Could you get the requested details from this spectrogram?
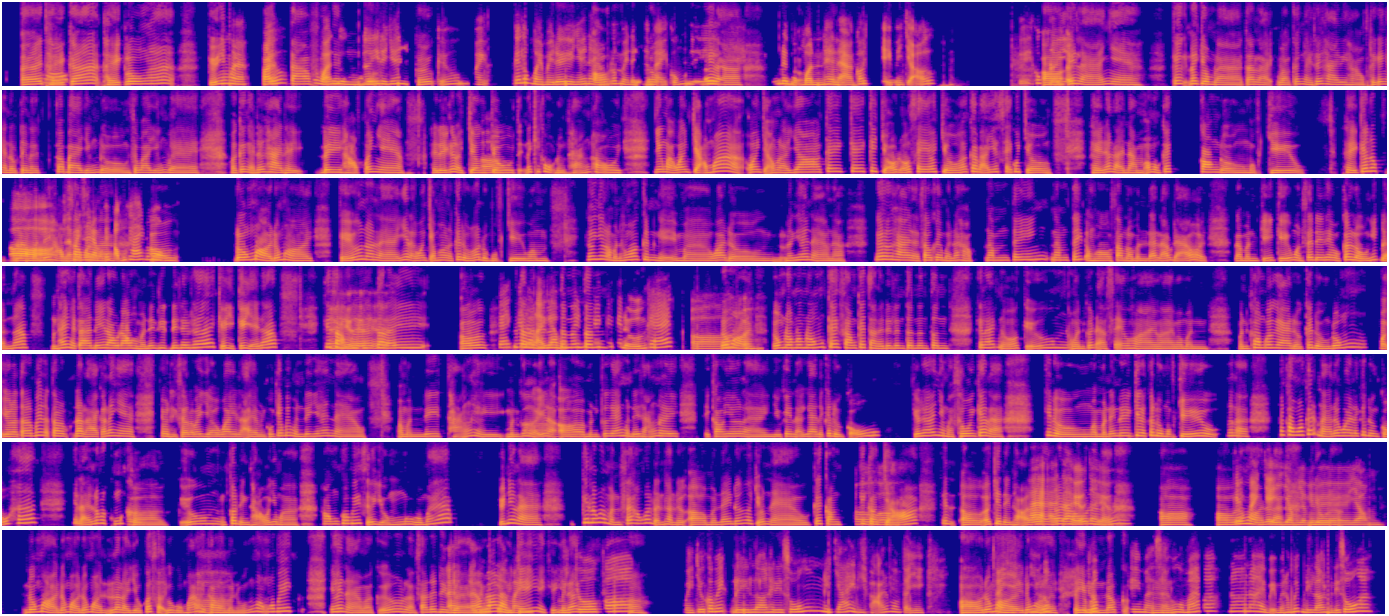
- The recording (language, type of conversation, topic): Vietnamese, podcast, Bạn từng bị lạc đường ở đâu, và bạn có thể kể lại chuyện đó không?
- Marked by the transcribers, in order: other background noise; tapping; unintelligible speech; unintelligible speech; laughing while speaking: "ừm"; in English: "search"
